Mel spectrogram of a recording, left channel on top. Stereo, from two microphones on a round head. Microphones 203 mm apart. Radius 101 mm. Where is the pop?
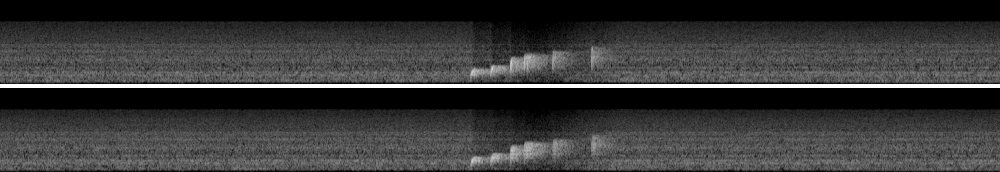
50° left (ahead or behind), 0.7 m.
